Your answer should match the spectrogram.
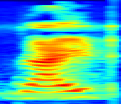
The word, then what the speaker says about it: write: अब हम इसे राइट तो नहीं रीड करेंगे ना, राइट कितना अजीब सा लगेगा, तो हम इसे क्या बोलते हैं? राइट हम बोलते हैं। तो इसमें कौन सा वर्ड साइलेंट हो गया? W।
